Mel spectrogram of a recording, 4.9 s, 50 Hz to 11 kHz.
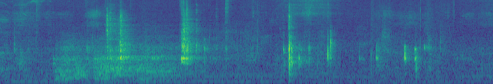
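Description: Handling noise and scattered light clicks and knocks of small metal parts and hand tools, as locator pins are fitted into the chain box of a Porsche 993 engine. There is a sharper knock about two seconds in and another about three seconds in.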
